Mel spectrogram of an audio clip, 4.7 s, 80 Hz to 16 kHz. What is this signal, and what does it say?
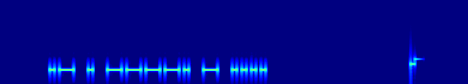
Morse code, heard as a keyed tone, about 25 wpm, 700 Hz. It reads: AE9TH
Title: USA Call Signs - 2x Character Spacing - 25wpm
